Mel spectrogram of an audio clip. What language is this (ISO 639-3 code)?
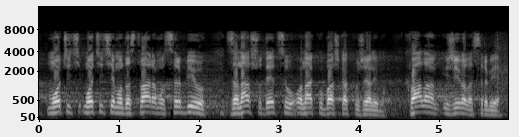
srp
